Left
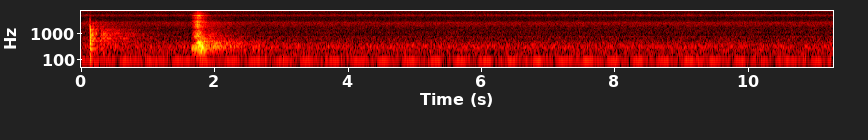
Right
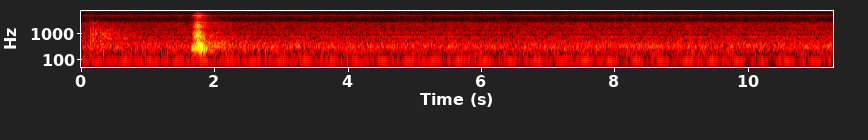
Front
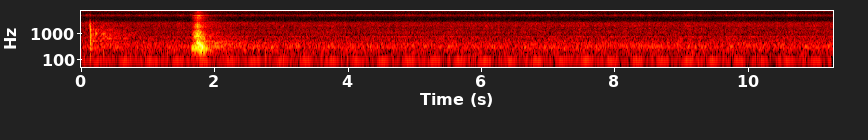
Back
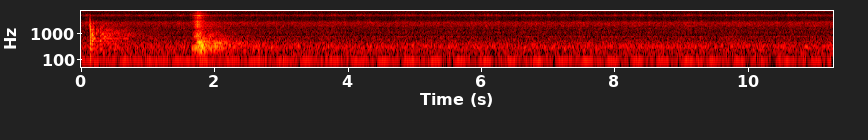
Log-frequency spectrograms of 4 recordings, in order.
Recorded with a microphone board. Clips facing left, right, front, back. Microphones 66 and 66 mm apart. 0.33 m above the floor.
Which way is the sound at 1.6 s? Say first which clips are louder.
Right 4 dB, front 10 dB; 35° right.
